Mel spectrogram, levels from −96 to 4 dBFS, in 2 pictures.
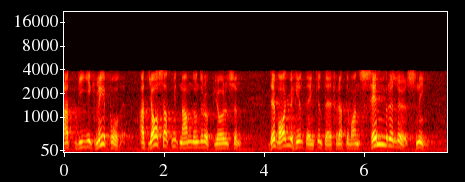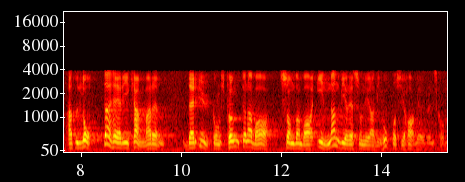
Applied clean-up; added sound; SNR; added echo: none; none; none; none.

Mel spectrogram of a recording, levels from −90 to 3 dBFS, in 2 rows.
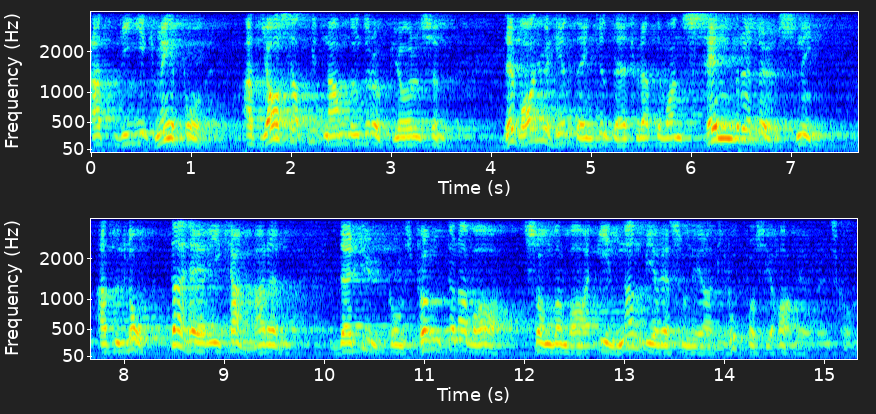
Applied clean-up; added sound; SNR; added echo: none; none; none; reverberation time 1.7 s.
